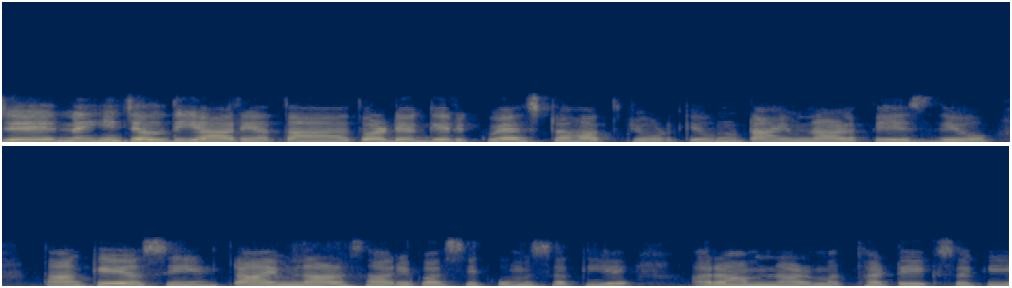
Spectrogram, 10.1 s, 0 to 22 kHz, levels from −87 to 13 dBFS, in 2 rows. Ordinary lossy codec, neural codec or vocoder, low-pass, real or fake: Opus, 16 kbps; none; 7.2 kHz; real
